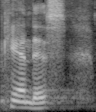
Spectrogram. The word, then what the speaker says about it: Kandake: Kandake, and in another version, it's pronounced Candace, which means the queen of Ethiopians.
